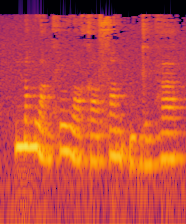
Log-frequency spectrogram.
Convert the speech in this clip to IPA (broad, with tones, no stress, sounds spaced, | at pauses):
n ɨ˦ n ðˤ a˨ ŋ ħ u˦ ðˤ ɨ˨ x ɨ˨ sˤ i˦ n ʔ ɨ˨ ɡ e˨ n ɦ a˦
